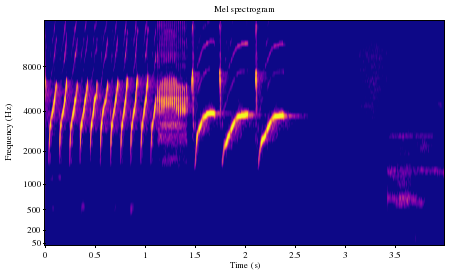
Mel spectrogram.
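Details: Canary singing a long tutor song meant to train young canaries and ones that have stopped singing: fast, even buzzy trill of repeated notes, then three rising swept whistles, followed by silence and faint distant chirps.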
